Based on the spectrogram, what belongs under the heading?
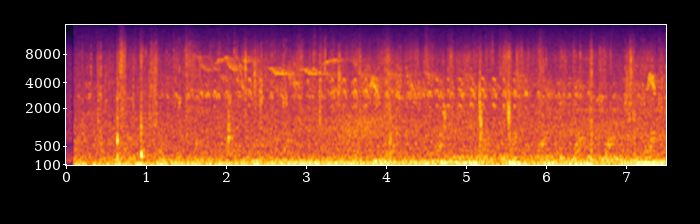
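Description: Chickens clucking, with a few high calls about two to three and a half seconds in, over a steady low hum.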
